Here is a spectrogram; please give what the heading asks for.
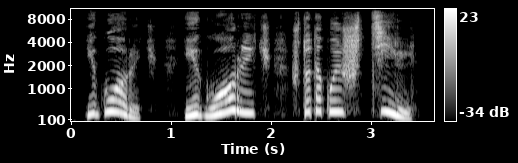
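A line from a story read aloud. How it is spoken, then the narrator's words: Exclaiming. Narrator (Russian): воскликнул я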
